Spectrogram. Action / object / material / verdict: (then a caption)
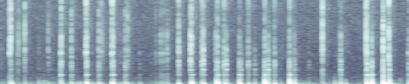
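tap / ribbed plastic pop tube / plastic / none. A hollow, ribbed pink plastic pop tube is held in both hands while long nails scratch and tap along its corrugations. About two dozen quick, dry taps follow one another in an uneven rhythm, each a hollow low thump with a bright click on top and almost no ring. Faint scratching fills the gaps between them.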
